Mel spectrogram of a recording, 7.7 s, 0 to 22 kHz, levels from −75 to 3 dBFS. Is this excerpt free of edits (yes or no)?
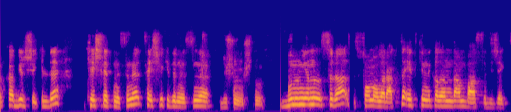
no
